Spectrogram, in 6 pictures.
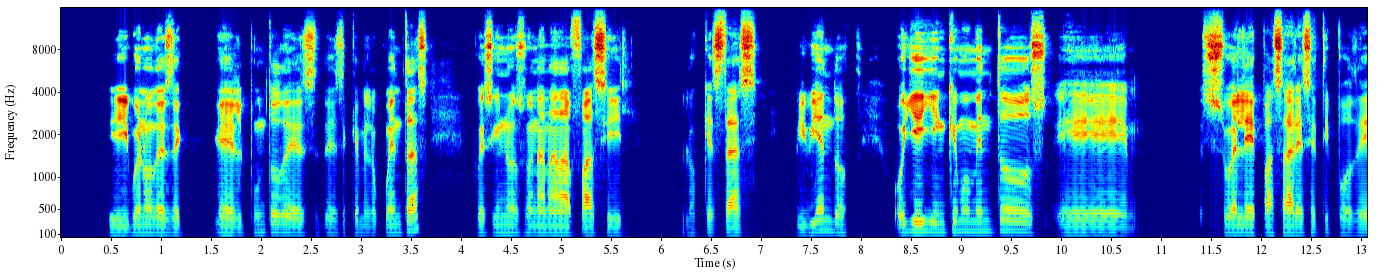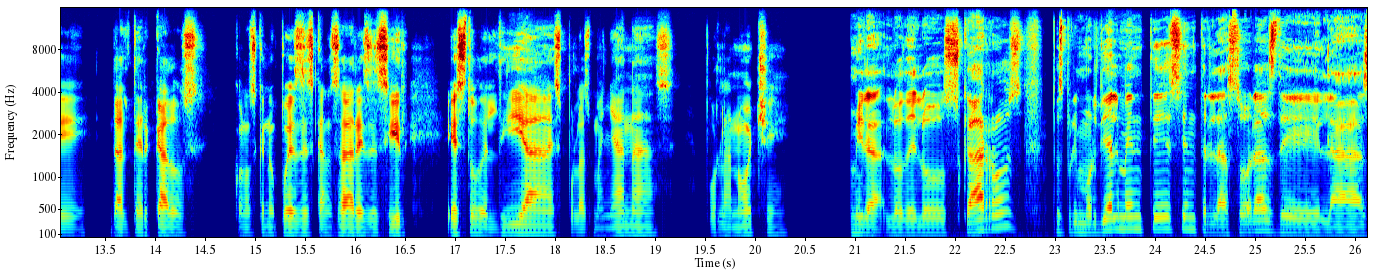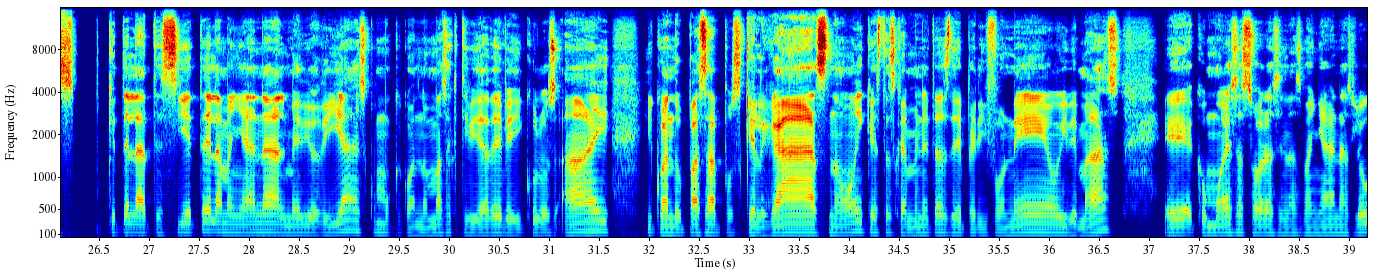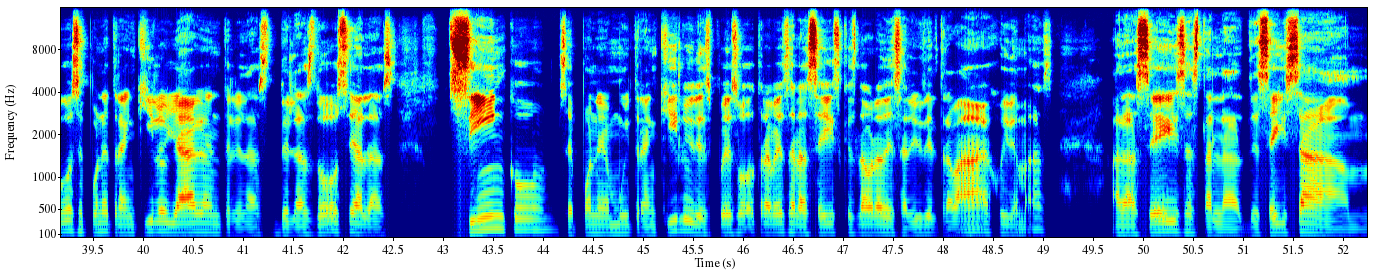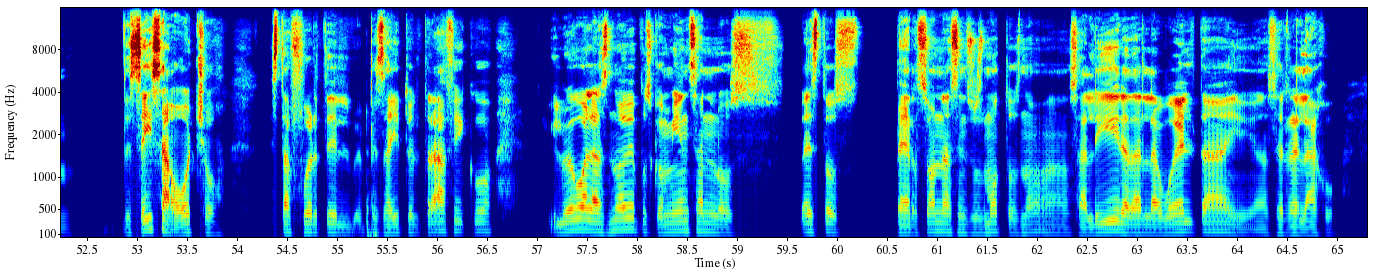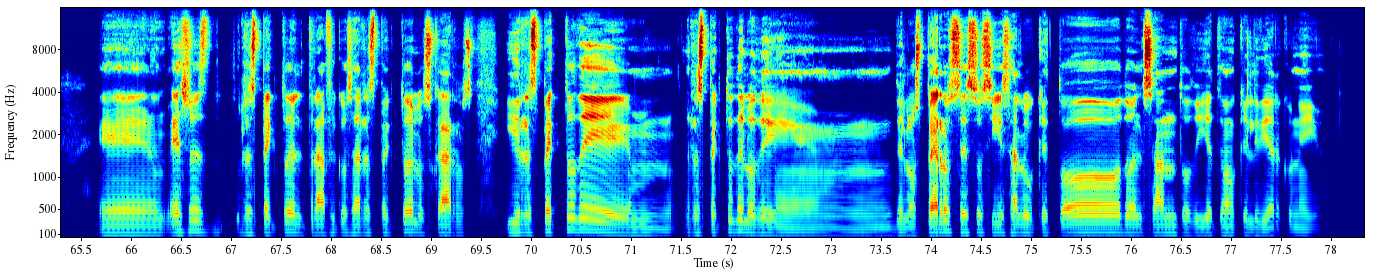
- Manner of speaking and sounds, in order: tapping
- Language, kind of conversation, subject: Spanish, advice, ¿Por qué no puedo relajarme cuando estoy en casa?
